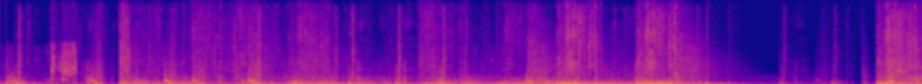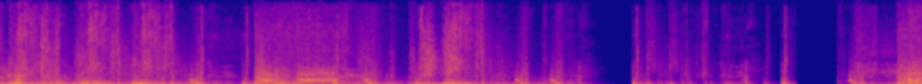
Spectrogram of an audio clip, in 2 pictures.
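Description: Rapid gunshots and blasts ring out in a game.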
